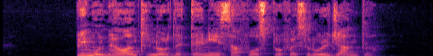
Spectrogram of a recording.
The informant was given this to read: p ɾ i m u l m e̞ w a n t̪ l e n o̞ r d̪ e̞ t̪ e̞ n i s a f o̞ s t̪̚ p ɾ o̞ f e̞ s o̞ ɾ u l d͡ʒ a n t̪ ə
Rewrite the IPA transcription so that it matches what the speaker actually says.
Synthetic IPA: p ɾ i m u l m e̞ w a n t̪ ɾ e n o̞ r d̪ e̞ t̪ e̞ n i s a f o̞ s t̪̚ p ɾ o̞ f e̞ s o̞ ɾ u l d͡ʒ a n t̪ ə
